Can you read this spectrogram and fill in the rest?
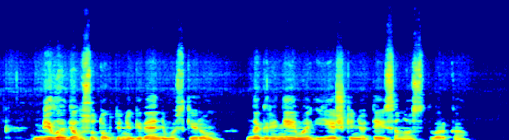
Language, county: Lithuanian, Šiauliai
